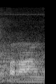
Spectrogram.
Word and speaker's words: farang: to say it, and he would say farang. He says farang all the time, but his Thai wife says belang, but.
